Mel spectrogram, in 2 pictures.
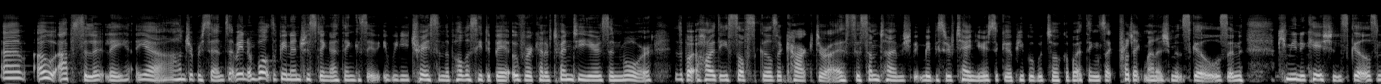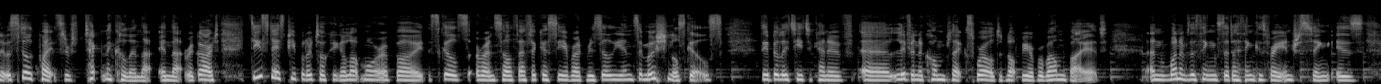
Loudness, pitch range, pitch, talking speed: -20 LUFS, 195-220 Hz, 205 Hz, 250 wpm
